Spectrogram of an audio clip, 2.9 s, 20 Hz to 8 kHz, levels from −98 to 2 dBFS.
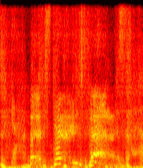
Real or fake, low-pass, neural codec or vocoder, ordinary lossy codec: fake; none; codec, 16 kHz, 1 kbps, FreqCodec, smaller model; none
